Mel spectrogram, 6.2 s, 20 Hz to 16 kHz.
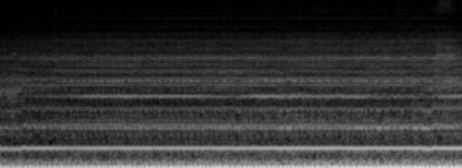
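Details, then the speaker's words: Blower motor on a 1999 four-wheel-drive truck with the AC switched on: a steady, even mid-pitched hum rides over the fan rush. The blower is still blowing and later frees itself up. Suspected bad blower motor, not confirmed. "All right, let's see if the AC works. Bad blower motor."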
